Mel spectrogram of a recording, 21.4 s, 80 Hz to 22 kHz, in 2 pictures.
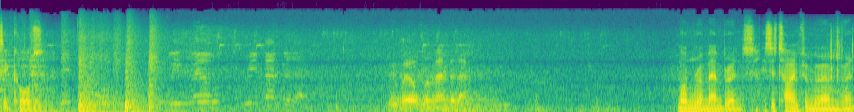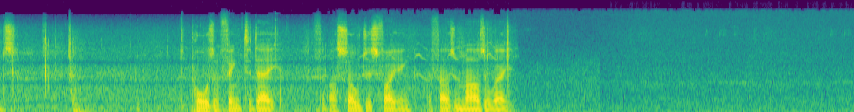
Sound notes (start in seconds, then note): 4.8 crowd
